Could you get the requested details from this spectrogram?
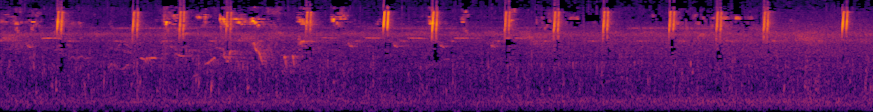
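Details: Coppery-headed emerald hummingbird in the wild, repeating short, piercing high ticks at uneven intervals over a faint, continuous high-pitched hum.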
